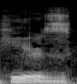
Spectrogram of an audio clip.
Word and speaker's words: hears: 那么 hear 这个单词再加 s 的形式的时候要注意它的第三声读成 hears，因为元音结尾的音素呢加了 s 要读成 z。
